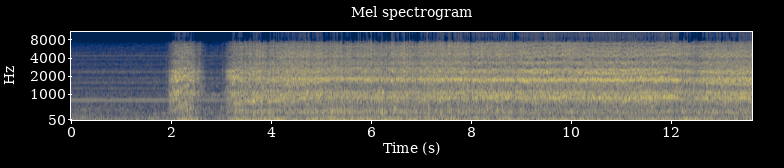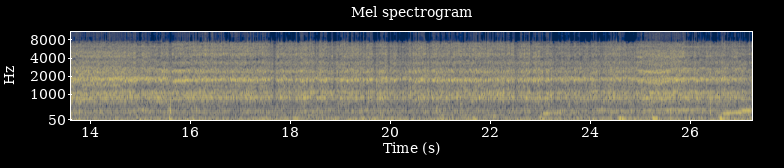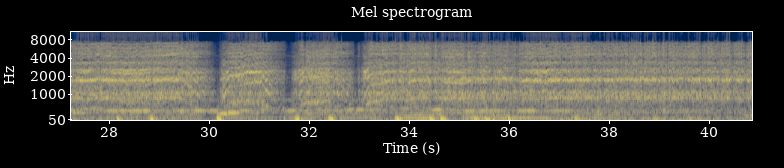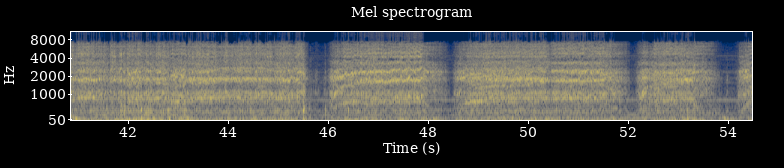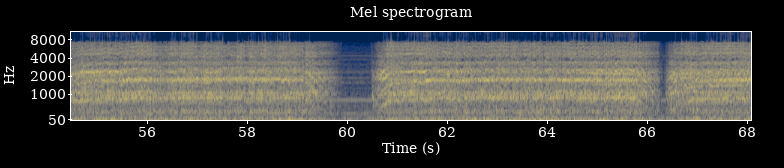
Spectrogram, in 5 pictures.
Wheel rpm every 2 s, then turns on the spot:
0, 80, 210, 230, 230, 220, 210, 220, 230, 230, 230, 230, 230, 230, 190, 100, 130, 220, 220, 230, 230, 210, 180, 150, 130, 190, 120, 150, 220, 160, 110, 230, 200, 140.
52-54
